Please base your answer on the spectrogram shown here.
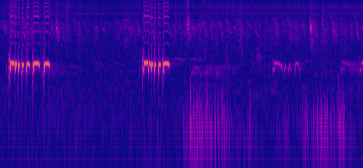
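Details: A champion local zebra dove used as a lure to call rivals gives two loud, close, rolling coos about two and a half seconds apart. Softer coos from other doves answer between them, with low thumping background noise.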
